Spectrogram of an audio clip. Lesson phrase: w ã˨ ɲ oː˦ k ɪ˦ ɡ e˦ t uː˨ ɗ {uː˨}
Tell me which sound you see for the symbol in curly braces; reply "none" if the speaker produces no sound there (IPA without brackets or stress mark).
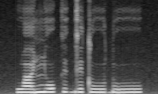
uː˨˦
